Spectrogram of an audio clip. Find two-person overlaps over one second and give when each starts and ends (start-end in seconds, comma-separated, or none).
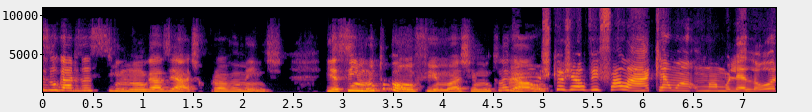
none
